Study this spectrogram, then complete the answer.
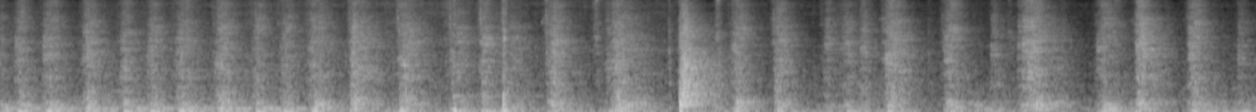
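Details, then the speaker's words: Salvage Jeep Cherokee six-cylinder, after new fuel filter, regulator, fuel line and NGK plugs, being revved: rough uneven running with surging revs, lumpy pulses and knocking clatter; running very rich, owner suspects possibly another crank sensor, cause unknown. "Now, I do know that when we did the compression test, we pulled these plugs out, and it's running really rich."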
